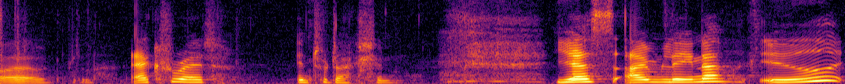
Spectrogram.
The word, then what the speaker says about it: Lena Egede: Yes, I'm Lena Egede, if you want it pronounced in the Danish way.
